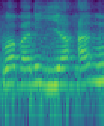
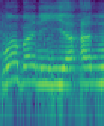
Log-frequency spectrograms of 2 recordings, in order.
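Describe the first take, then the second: The two takes are said the same way.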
